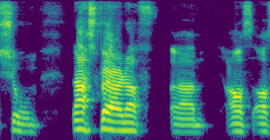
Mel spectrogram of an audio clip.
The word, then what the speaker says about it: Sion: Yeah, a lot of Tom Butler saying Sion Spence is pronounced Sean.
